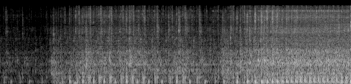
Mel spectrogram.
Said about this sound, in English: crams his thin form into the hull of a boat that putt-putts across a lake. Just a month ago, this lake didn't exist.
